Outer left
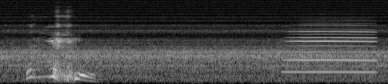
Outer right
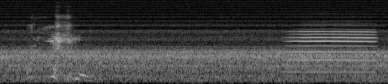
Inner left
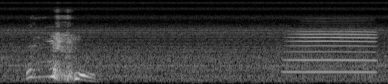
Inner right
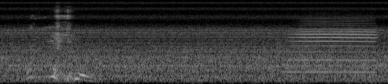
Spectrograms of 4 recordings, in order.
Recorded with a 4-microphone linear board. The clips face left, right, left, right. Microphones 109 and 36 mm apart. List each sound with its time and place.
0.3 s a sneeze: 50° left (ahead or behind)
2.8 s a trumpet: 40° left (ahead or behind)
